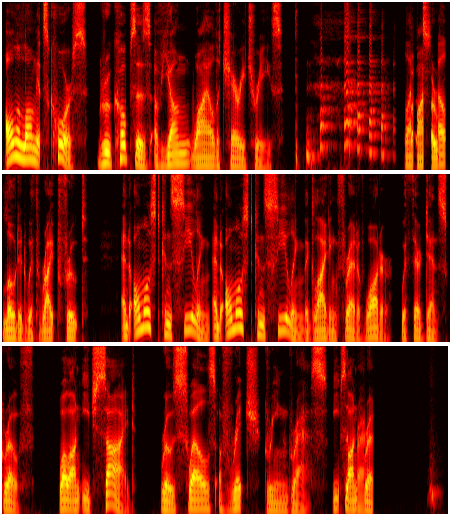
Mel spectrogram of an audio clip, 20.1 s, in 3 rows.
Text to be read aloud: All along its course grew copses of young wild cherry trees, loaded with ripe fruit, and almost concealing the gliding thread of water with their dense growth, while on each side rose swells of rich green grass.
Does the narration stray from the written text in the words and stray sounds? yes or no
yes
